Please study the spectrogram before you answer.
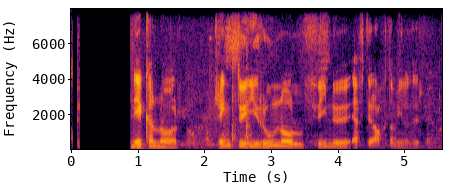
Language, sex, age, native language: Icelandic, male, 15, Icelandic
